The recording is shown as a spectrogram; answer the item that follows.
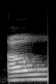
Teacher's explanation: tanwin bertemu dengan wawu cara bacanya masuk ke wawu disertai dengung dua ketuk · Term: idgham bi gunnah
